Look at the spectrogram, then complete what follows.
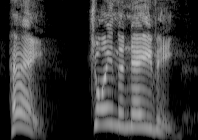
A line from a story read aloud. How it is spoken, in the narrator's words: he shouts down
